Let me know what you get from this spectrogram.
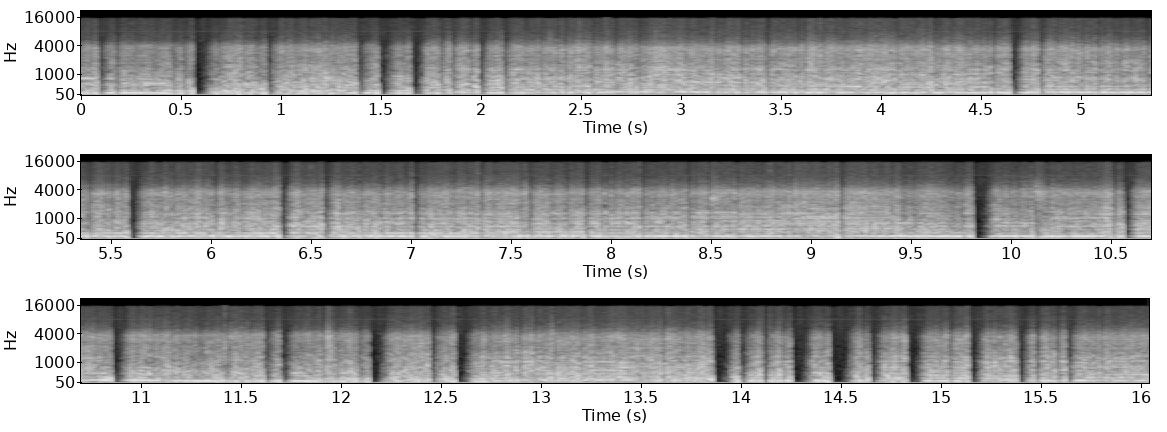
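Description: Race car engine heard loud from inside the cabin, held at high revs with a steady note that dips briefly about eleven seconds in and picks up again. The sound cuts out for an instant many times, most often near the end.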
